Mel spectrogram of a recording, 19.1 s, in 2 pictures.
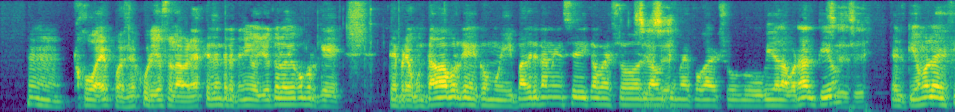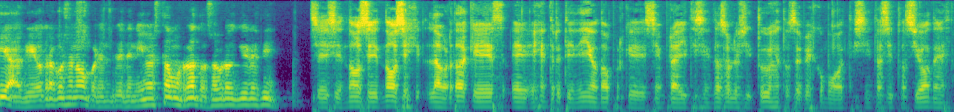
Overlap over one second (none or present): none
